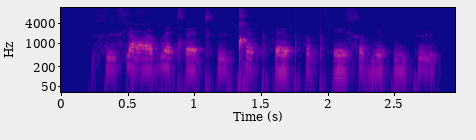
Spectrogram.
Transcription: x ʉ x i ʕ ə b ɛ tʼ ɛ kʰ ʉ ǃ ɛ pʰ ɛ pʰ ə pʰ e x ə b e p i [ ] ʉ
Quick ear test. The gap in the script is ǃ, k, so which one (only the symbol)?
k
